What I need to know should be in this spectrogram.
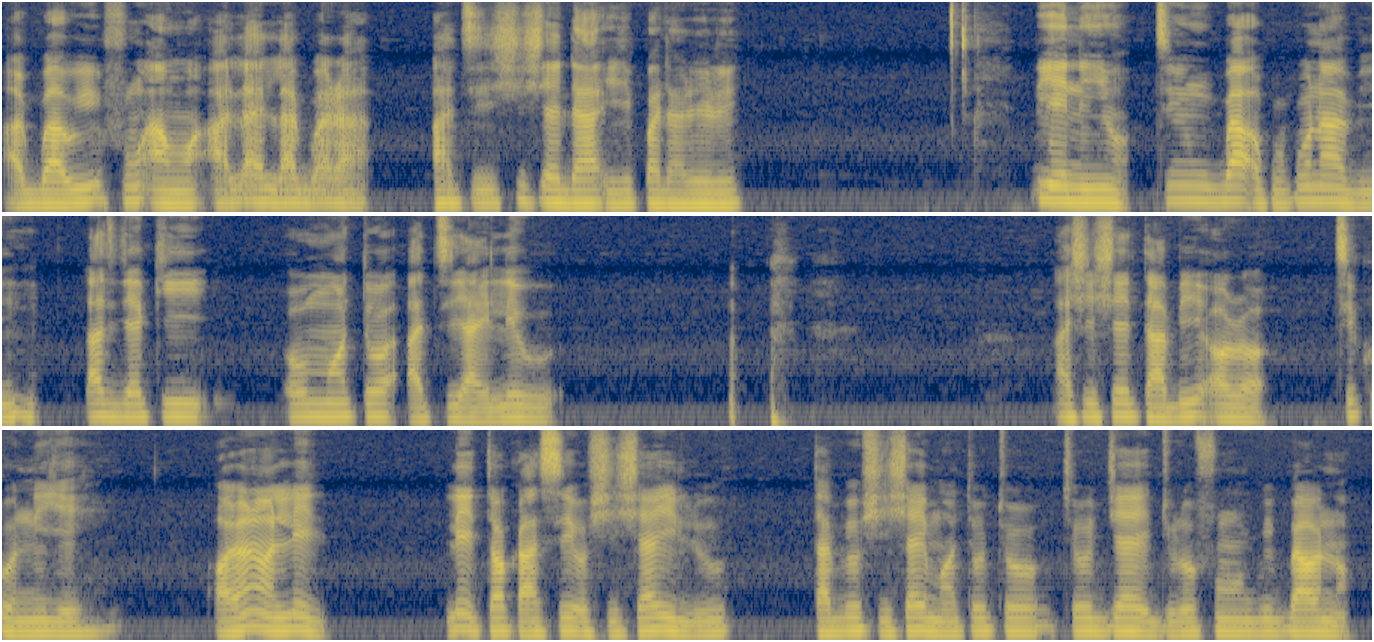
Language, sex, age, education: Yoruba, male, 30-45, secondary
